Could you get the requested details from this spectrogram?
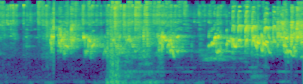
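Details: Pet budgerigars chirping cheerfully: dense, scratchy warbled chatter between two and six thousand cycles, rising and falling in bursts with a brief low thump near the middle, from several birds at once.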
